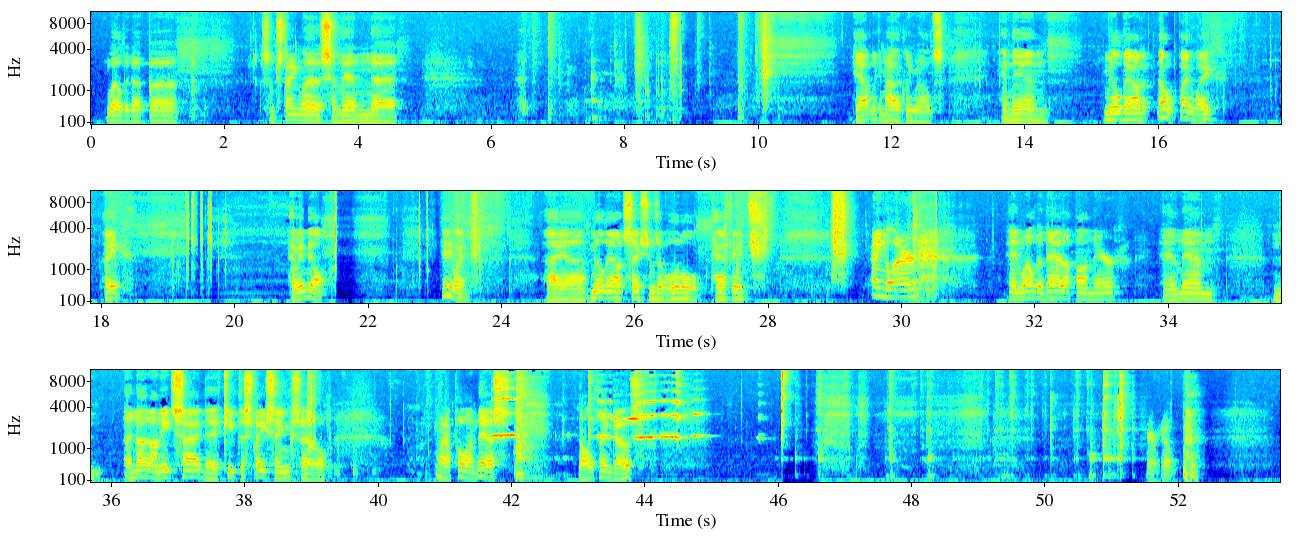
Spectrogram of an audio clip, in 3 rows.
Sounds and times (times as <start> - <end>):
Speech: 0.2 - 1.4, 2.5 - 4.7, 11.4 - 12.8, 13.6 - 14.4, 15.2 - 17.0, 20.8 - 21.4, 23.1 - 23.6, 24.7 - 28.1, 29.6 - 30.4, 31.6 - 33.3, 33.9 - 34.8, 35.6 - 39.3, 40.8 - 41.9, 43.0 - 44.0, 51.5 - 52.0.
